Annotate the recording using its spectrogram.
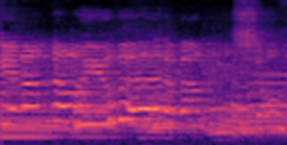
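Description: Live rock band playing: a woman singing a wavering held line over electric guitar, bass guitar and drums.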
